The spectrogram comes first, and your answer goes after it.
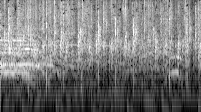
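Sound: audience applause and cheering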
